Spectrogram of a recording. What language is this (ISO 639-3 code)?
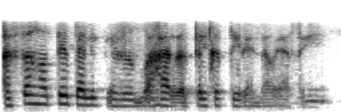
snd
